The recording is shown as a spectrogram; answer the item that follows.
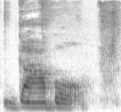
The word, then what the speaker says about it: gobble: The L-E, remember the E is silent.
